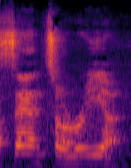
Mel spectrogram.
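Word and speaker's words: Satouriona: the powerful king called Santoriona is how they say it, but it's spelled in different ways.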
